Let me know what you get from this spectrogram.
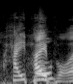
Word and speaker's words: Heupel: Heupel, that's how you say it. He has a funny spelling on his last name, but it's Josh Heupel.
